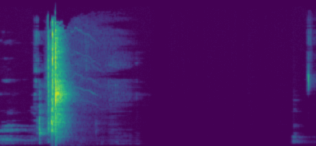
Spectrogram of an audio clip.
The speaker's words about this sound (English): It gets the perfect size, and you just put it right to your mouth, crack it open.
